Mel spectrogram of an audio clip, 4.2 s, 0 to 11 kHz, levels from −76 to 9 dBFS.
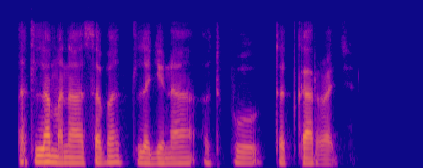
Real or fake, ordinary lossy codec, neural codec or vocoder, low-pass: fake; Opus, 32 kbps; codec, 16 kHz, 0.7 kbps, FocalCodec; 7.2 kHz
